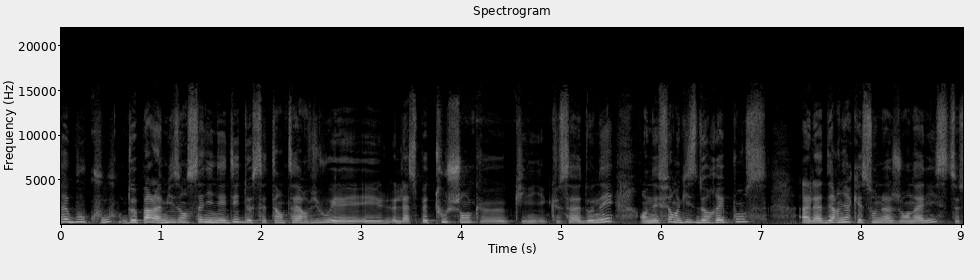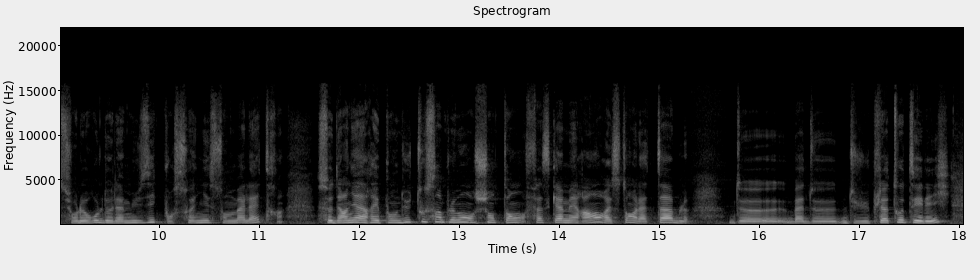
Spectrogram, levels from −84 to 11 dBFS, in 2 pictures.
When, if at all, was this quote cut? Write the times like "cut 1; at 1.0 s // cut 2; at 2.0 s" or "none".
none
